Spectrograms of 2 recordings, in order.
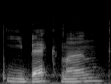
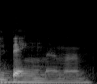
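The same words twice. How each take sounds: First: A k sound comes before the m. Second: An ng sound comes before the m. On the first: The speaker calls it wrong. "instead of" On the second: The speaker calls it right. "almost that the N G sound"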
